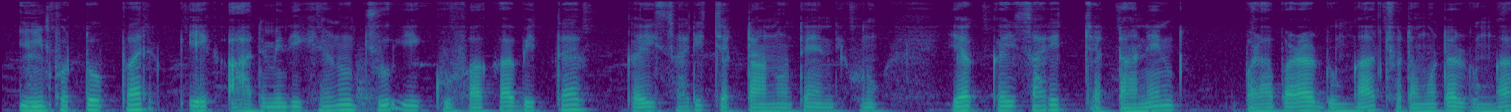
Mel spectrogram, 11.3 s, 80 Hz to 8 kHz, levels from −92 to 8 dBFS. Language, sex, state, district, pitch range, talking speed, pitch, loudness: Garhwali, male, Uttarakhand, Tehri Garhwal, 100-125 Hz, 140 wpm, 115 Hz, -39 LUFS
